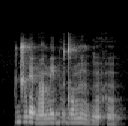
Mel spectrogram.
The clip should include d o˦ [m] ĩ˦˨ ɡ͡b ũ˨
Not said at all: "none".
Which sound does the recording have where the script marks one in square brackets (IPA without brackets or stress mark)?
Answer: m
